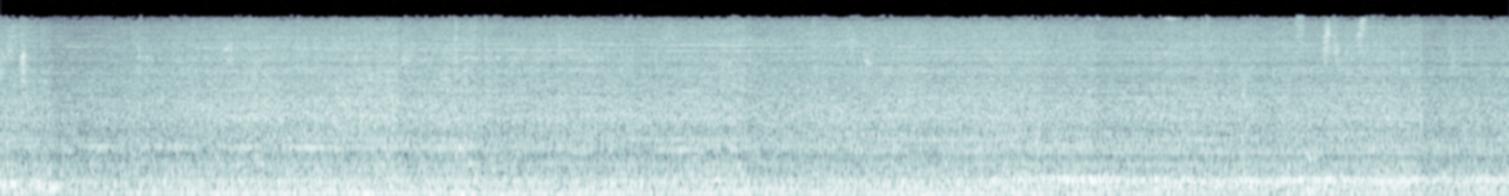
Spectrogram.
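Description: Steady cabin noise of a jet airliner taxiing: an even low engine hum with a few faint steady tones above it, heard from inside the passenger cabin.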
